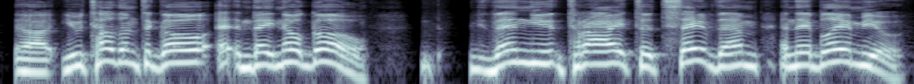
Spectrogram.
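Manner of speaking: put-on high heavy Russian accent; gruff soldier in broken English; thick Russian accent. Hammer scolds the reporter, in a thick Russian accent. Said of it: "his thick Russian accent".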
